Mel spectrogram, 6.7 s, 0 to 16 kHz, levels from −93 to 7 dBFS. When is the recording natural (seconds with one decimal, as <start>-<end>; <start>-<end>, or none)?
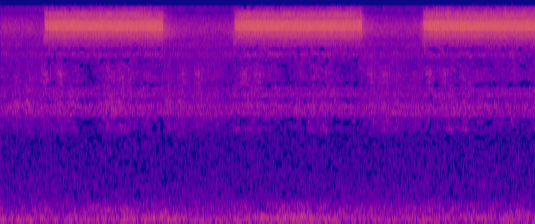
0.4-4.4; 6.0-6.7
